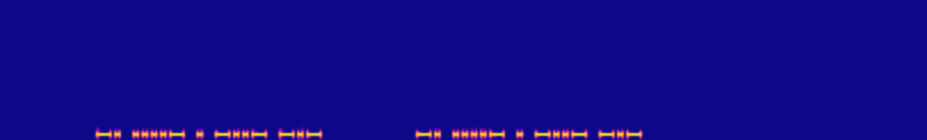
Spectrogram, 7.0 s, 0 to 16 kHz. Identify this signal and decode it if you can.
Morse code, heard as a keyed tone, about 34 wpm, 700 Hz. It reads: N4EXK N4EXK
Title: USA Call Signs - 5 Characters - Repeated 2x - 35wpm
